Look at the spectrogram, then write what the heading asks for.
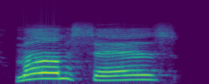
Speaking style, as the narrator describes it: shouted

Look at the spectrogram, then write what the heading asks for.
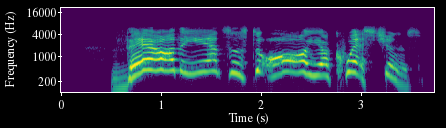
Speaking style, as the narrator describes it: shrieked Uriel

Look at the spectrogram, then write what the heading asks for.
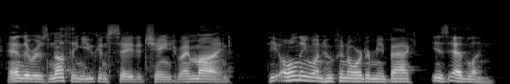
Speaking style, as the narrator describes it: Bead firmly replied

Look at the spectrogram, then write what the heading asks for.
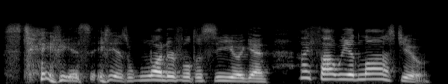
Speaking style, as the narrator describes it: Janice cried

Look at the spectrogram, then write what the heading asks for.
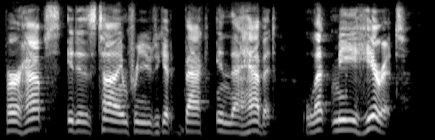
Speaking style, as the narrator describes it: The ancient dragon growled

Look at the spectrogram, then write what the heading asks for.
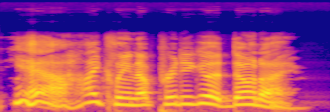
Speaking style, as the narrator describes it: Jenna laughed and said

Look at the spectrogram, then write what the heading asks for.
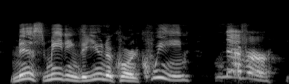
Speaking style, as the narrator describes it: yelled Narayana

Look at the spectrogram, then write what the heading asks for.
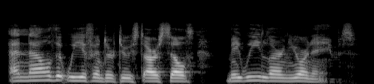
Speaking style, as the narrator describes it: Mills gently asked

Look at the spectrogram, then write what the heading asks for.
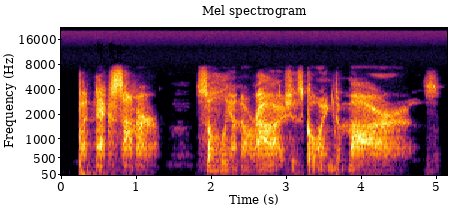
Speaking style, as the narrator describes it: whispered

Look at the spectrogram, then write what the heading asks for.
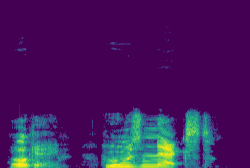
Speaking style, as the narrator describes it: Stavius growled

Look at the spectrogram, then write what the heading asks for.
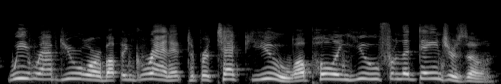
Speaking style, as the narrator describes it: exclaimed Janice

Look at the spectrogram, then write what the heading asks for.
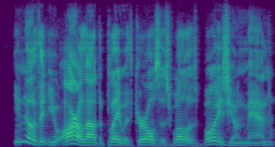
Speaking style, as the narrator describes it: laughed Mrs

